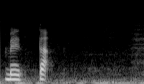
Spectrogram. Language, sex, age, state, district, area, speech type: Malayalam, female, 18-30, Kerala, Ernakulam, rural, read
